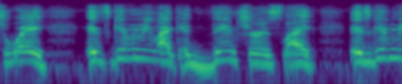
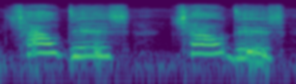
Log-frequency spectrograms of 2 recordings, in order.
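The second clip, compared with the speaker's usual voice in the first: higher, mocking sing-song on Childish; 10 semitones higher, much slower than usual. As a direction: tease the word Childish up high like a taunt. Mocking the fear of rides.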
